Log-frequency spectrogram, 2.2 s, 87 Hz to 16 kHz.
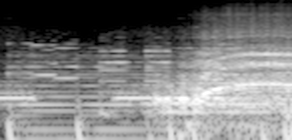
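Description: Mito MX100 stand mixer's motor starting on speed one about one and a half seconds in, its whine rising and then holding steady as the wire whisk begins to spin. Soft background music with a steady beat is heard before it starts.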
